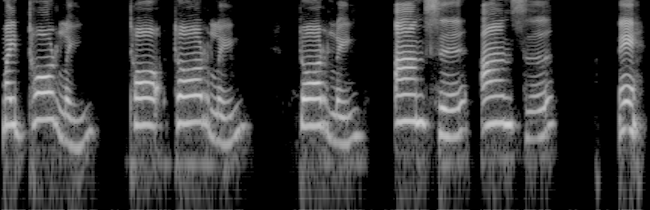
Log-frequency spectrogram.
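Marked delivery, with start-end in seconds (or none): 0.0-7.4 "darling" and "answer" slowed and stretched with a long AH; drawn-out teaching read; slow demo. Shown as a demonstration. Teacher reading the phrase slowly to show the long vowel. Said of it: "yang paling terkenal adalah".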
